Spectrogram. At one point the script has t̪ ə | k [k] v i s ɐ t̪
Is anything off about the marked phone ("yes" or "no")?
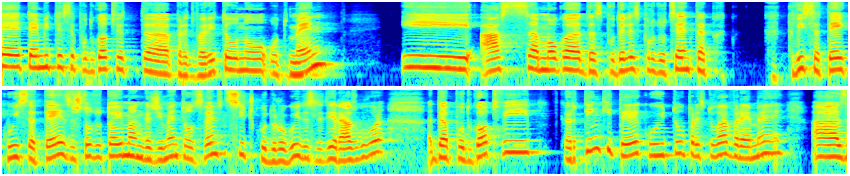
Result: no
